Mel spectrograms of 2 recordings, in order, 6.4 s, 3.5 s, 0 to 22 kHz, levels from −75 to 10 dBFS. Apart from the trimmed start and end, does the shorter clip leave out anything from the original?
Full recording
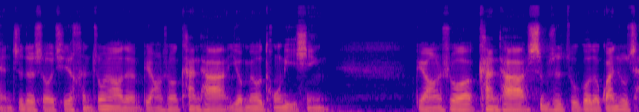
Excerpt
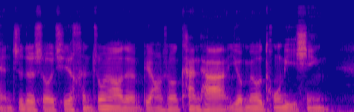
no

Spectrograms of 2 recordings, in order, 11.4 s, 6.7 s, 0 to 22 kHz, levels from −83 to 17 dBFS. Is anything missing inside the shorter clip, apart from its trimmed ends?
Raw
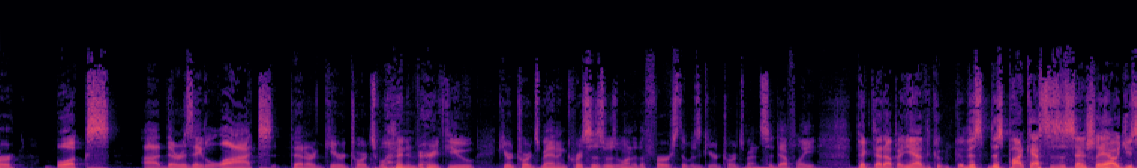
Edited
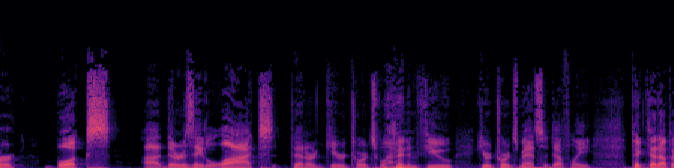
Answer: yes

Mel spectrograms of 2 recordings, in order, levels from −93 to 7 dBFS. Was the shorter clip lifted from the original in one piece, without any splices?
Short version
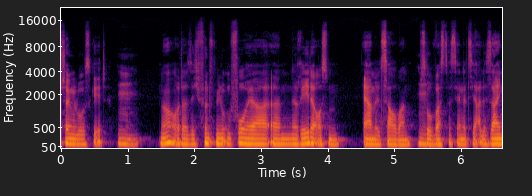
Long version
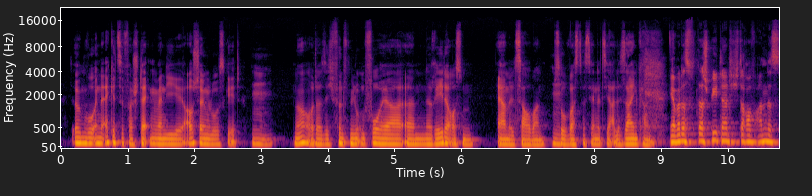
yes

